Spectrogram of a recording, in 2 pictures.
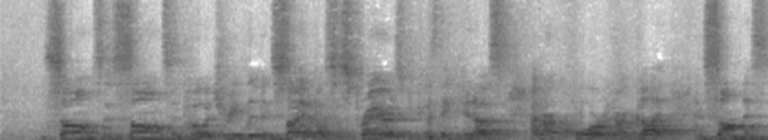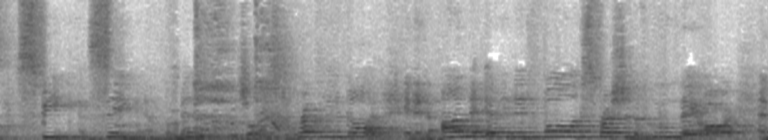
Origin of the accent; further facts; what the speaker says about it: New York, United States; In the town that I grew up in on Long Island, it was divided into the north and the south.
